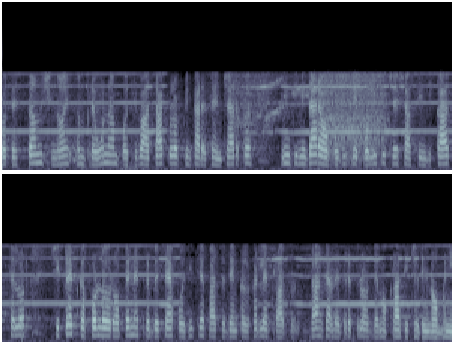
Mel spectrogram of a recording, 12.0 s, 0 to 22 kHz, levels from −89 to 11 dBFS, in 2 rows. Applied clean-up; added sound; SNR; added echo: none; Bowed string instrument + Drill; 8 dB; none.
